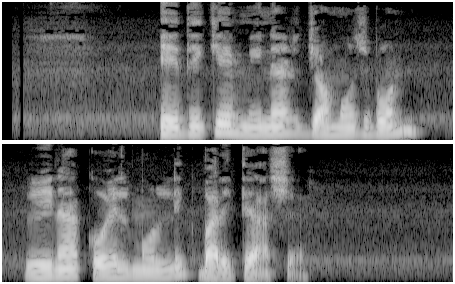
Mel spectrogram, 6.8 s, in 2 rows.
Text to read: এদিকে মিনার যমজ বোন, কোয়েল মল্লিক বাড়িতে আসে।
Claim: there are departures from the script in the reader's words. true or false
true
